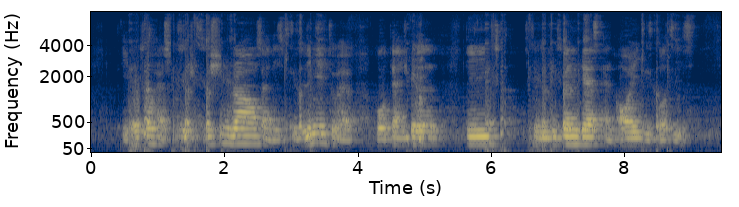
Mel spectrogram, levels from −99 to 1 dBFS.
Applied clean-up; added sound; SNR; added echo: neural separator model SepFormer DNS4.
